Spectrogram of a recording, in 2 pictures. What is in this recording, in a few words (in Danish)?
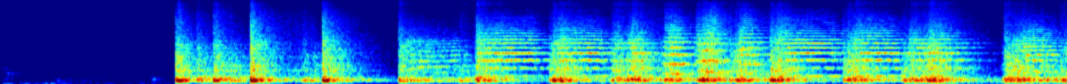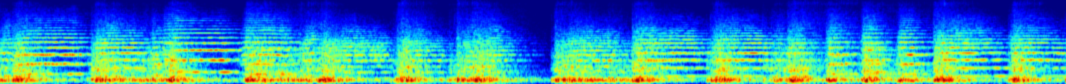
engelsk march med fanfare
